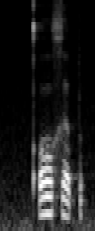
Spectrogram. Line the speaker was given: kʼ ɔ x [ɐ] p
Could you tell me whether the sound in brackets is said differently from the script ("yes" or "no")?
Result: no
